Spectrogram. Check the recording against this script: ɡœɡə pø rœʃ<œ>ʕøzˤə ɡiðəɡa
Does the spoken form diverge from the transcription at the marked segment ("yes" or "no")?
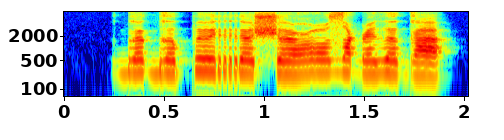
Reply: no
